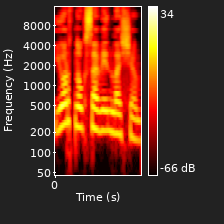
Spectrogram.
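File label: "ёртногса венласьӧм", Komi, female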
